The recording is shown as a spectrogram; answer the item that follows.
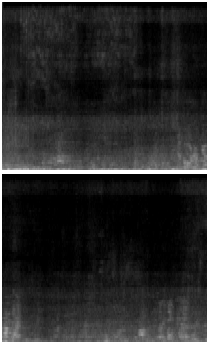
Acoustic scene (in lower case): park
